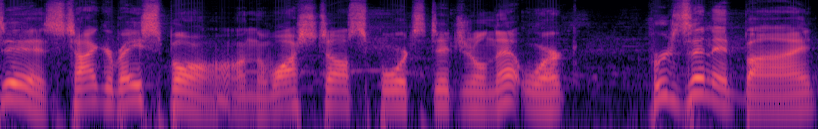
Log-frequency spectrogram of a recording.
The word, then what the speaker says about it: Ouachita: come back this is Tiger baseball on the washto sports digital Network presented by Taylor King law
